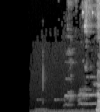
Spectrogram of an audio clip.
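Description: Faint low hum fading in after about half a second, with scattered faint pitched calls over it and a short click near the end, then a voice begins.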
